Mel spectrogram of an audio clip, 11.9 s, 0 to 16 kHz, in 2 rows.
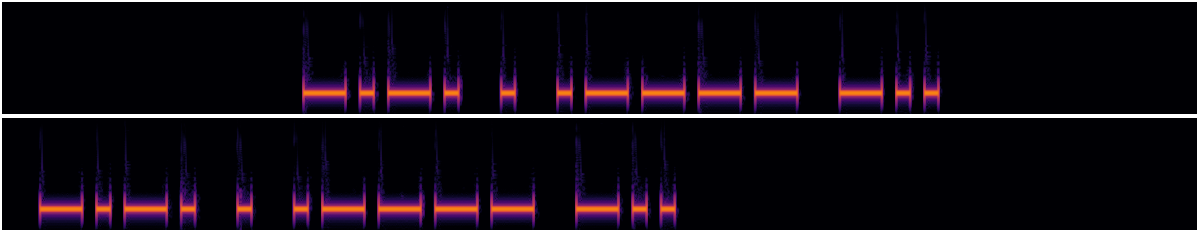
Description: Morse code, heard as a keyed tone, about 17 wpm, 700 Hz. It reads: CE1D CE1D
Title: DXCC-100 Call Signs - 4 Characters - Repeated 2x - 17wpm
